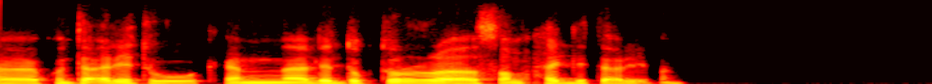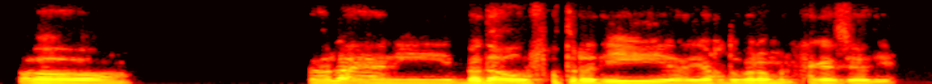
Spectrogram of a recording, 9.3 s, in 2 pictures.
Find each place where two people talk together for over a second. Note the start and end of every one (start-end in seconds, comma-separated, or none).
none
